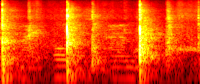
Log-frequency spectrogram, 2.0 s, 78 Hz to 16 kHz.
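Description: Soccer ball being juggled: three sharp thuds about 0.7 s apart as the ball is kicked up off the foot and knee, with voices talking between the touches.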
